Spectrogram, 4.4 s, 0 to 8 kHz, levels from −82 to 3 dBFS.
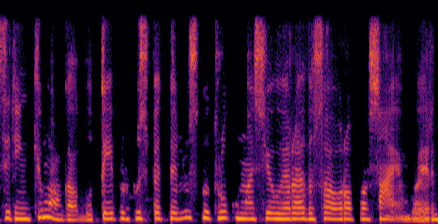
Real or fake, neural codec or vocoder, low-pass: real; none; 7.2 kHz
